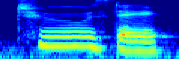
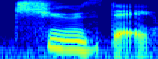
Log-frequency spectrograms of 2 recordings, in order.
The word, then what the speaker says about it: Tuesday: But in many other dialects, including North American English, we say Tuesday, not Tuesday. It's Tuesday.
